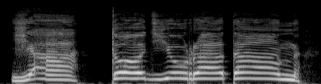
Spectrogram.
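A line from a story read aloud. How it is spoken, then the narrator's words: Hoarse, wild shout. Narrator (Russian): выкрикнул Тодью из густой завесы дыма голосом хриплым и диким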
